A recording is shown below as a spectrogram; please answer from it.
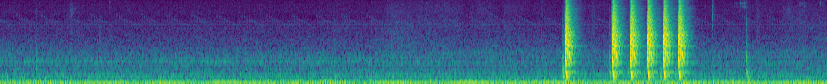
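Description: Snare drum sample triggered from a Maschine Studio pad controller: a single hit about five and a half seconds in, then a quick run of six hits, roughly seven a second. A low steady hum lies under the rest.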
